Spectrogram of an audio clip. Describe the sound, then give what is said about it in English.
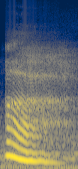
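An audible exhale through the mouth during a breathing exercise: one voiced, sighing breath that starts loud, slides steadily down in pitch and fades over about a second and a half. “Inhale through the nose, fill, fill, fill. Exhale out the mouth now.”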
